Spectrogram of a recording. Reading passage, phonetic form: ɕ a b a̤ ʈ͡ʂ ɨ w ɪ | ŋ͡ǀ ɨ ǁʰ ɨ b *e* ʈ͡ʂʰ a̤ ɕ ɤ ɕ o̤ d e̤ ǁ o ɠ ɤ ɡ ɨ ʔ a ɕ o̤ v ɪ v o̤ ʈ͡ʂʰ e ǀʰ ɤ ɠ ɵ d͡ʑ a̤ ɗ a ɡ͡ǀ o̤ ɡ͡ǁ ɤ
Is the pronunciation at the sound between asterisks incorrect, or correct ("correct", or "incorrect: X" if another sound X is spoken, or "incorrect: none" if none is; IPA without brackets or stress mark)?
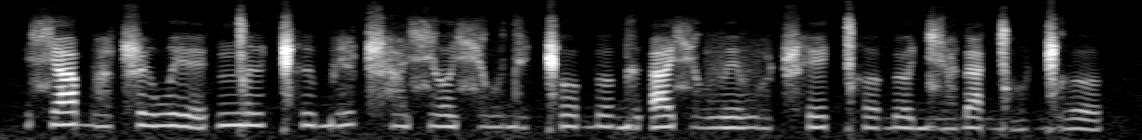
incorrect: e̤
